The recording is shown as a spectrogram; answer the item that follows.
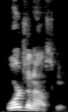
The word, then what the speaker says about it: Wojnarowski: What is proper pronunciation? Wojnarowski.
